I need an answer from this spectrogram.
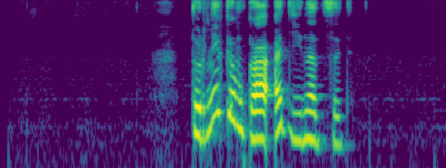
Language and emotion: Russian, positive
